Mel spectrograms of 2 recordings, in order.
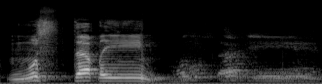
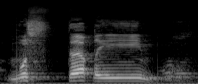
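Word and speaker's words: مستقيم: இந்த முஸ்தகீம்ல காஃப் இருக்கிறது, அப்படிதானே? காஃபை கவனிக்கணும். அதே மாதிரி இந்த சீன்ல சுக்குன் வருது. அப்ப நாங்க இது ஓதும் போது முஸ்தகீம். தா சிம்பிள் தான், சாதாரணமா முஸ்தகீம் முஸ்தகீம். அதே மாதிரி அடுத்த உதாரணத்தை கவனிங்க.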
